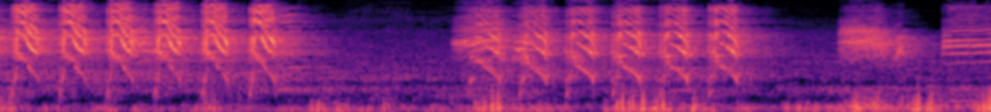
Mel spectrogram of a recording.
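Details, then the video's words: Baby parrots chirping in bursts of rapid, evenly spaced raspy squeaks, about six notes per burst, with pauses between groups and a faint low rumble underneath. "Baby parrots chirping"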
